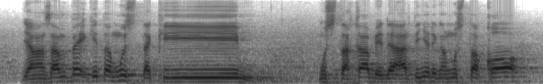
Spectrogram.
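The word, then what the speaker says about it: مستقيم: Kemudian huruf qaf jelas, qaf beda dengan kaf. Jangan sampai kita mustaqim. Mustaqa beda artinya dengan mustaqa. Mustaqim.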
